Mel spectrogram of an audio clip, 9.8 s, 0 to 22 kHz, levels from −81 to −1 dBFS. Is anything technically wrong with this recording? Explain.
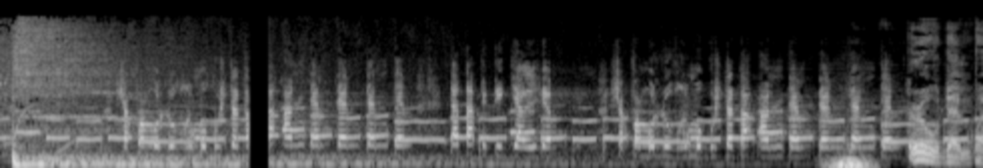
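Yes. The audio has three separate faults: a playback stall, a catch-up at higher speed, and a drop to a lower bitrate in an adaptive stream.

From 2.49 to 2.69 s the output is a playback stall. The sound cuts off mid-flow and is silent for about 0.21 s, then resumes. The likely cause is the player running out of buffered data, or its playback thread being blocked, so nothing reached the output until it recovered.

From 2.69 to 4.77 s the player runs a catch-up at higher speed. It plays at 1.1 times normal speed by resampling, and because resampling moves pitch along with tempo, everything sounds sharp by roughly one and a half semitones. This wins back all of the time lost in the stall. At 4.77 s speed and pitch return to normal.

From 6.83 s to the end the adaptive stream switches to a lower bitrate. The change is sudden and has no gap. 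Coding artefacts become more obvious. The sound is consistent with a move from a 96 kbit/s AAC-LC stream to a 20 kbit/s HE-AAC one, where the upper band is rebuilt synthetically instead of being coded directly.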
